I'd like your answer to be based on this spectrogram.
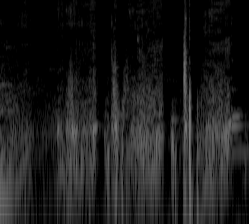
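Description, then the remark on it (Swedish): Crackly crunching of potato chips being chewed, a run of dry, irregular bites and scrapes with one sharp louder crackle near the end, as someone eats chips with beer; no talking. “Nu borde man ta chips och öl här. Nu tar jag chips. Och öl.”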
